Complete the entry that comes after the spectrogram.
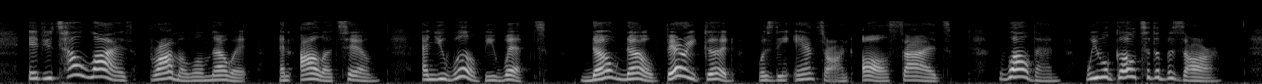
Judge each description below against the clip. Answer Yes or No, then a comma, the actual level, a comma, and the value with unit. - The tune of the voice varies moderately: No, wide, 7.6 semitones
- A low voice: No, high, 220 Hz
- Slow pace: No, average, 160 wpm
